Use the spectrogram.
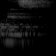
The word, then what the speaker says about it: honest: You can see students, honor, hour, honest. H is not a vowel, but even though we use an, because H is silent and the sound O is coming.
